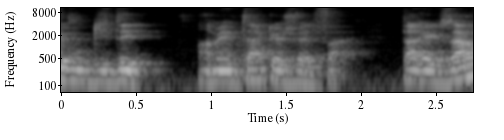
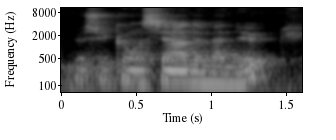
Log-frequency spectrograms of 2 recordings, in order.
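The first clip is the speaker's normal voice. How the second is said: guided body scan; 3 semitones lower, 6 dB quieter than usual. Shown as a demonstration. Instructor leading listeners through a body awareness exercise, calm meditation voice. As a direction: guide them inward quietly, one body part at a time.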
